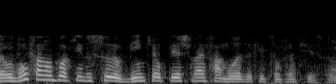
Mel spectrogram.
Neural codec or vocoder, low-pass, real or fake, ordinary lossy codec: codec, 16 kHz in and 24 kHz out, 1.1 kbps, FireRedTTS-2 codec; 7.2 kHz; fake; AAC, 16 kbps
